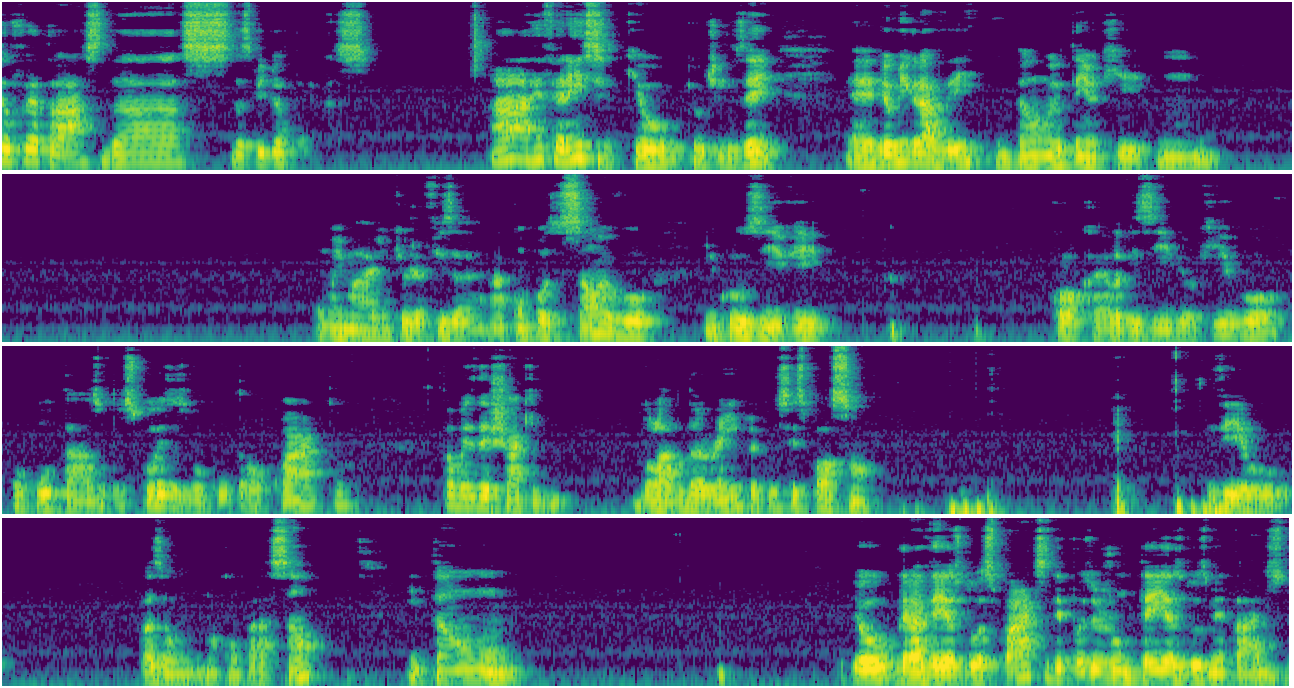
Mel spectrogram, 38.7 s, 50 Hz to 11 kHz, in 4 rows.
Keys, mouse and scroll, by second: 1.0-2.2 ctrl+middle drag, 3.6 middle click, 4.9 ctrl+middle click, 8.0 click, 10.1 click, 15.5 click, 16.5 ctrl+middle click, 17.2 ctrl+click, 20.7 click, 22.5 click, 23.3 g, 26.0 g, 26.4 y, 27.9 Escape, 28.0-28.8 typing, 31.1 click, 31.9 g, 33.8 click.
